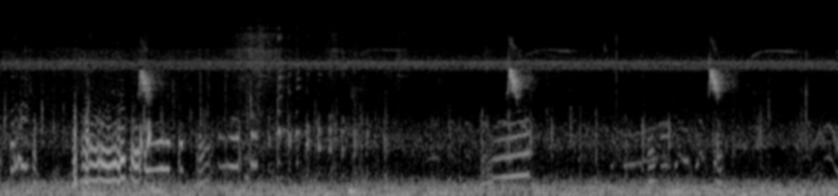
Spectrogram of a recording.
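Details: Free-range hens scratching and feeding as they roam a backyard farm, clucking peacefully; a run of wavering stacked clucks early, then scattered short rising calls every couple of seconds over a constant low hum.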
